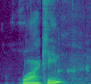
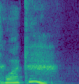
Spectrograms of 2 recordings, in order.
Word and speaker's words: Joaquin: Joaquin. That's his name. Joaquin.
